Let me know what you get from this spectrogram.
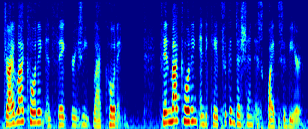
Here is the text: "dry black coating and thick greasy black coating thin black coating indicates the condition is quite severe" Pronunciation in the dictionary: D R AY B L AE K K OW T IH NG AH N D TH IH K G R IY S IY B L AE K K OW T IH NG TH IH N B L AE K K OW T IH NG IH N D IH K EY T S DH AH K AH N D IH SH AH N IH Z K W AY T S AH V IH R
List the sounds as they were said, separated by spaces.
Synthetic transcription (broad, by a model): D R AY B L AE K K OW T IH NG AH N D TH IH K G R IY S IY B L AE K K OW T IH NG TH IH N B L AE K K OW T IH NG IH N D IH K EY T S DH AH K AH N D IH SH AH N IH Z K W AY T S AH V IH R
